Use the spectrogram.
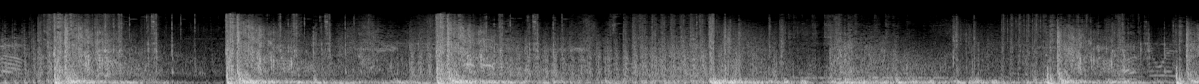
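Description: Heavy gunfire and explosions from a mortar strike in the video game Modern Warfare 2, with loud, continuous bursts of automatic fire and repeated booms across the whole stretch, and voices calling out in the mix.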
